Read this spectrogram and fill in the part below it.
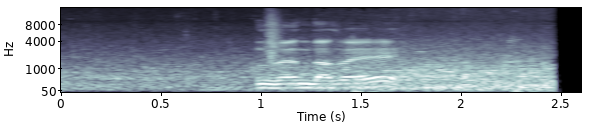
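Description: Busy city street noise hums in the background.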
